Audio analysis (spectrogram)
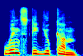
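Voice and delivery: a startled lady challenging a stranger; lady on deck confronting a dripping intruder, demanding; Sancha demanding. Acted. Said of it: "she demanded".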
